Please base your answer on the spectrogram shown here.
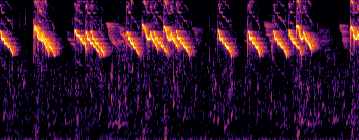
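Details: Indonesian white-eye flock calling. Bright, high notes dropping sharply in pitch arrive in dense clusters with brief quiet gaps. Overlapping voices suggest many birds together, with a faint trickling sound underneath.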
